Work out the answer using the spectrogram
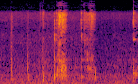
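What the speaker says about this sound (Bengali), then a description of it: "তো এইভাবে নাড়তে নাড়তে তার চিনিটা কিন্তু গলে যাবে" A spatula stirs a thickening filling of ripe mango, milk and sugar for patishapta in a pan, making soft scrapes and light clinks over a faint low sizzle, close up with no talk.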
